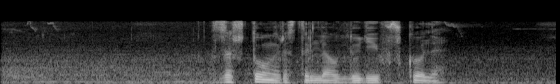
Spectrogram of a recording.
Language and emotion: Russian, angry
